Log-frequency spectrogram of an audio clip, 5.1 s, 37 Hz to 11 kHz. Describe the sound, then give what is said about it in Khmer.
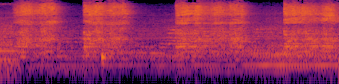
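Coconut meat being scraped from a halved coconut with a hand scraper: four long, loud, hissy rasping strokes separated by short pauses. “គេពុះដូងជា2ហើយគេយកខ្នោះមកកោសយកសាច់ដូង”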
